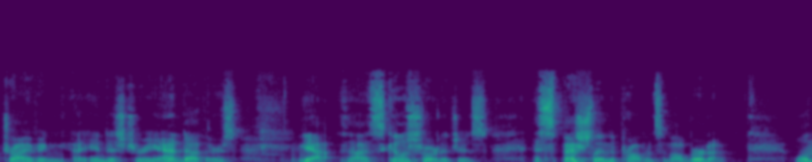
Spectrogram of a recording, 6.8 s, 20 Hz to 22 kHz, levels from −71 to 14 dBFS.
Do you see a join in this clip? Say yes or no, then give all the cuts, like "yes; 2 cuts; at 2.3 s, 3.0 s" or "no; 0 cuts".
yes; 1 cut; at 2.5 s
